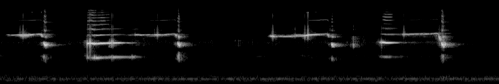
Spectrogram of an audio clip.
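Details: Eagle calling in short bursts: high thin whistled notes mixed with harsher, ringing notes, grouped in two clusters with a quiet gap between them.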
